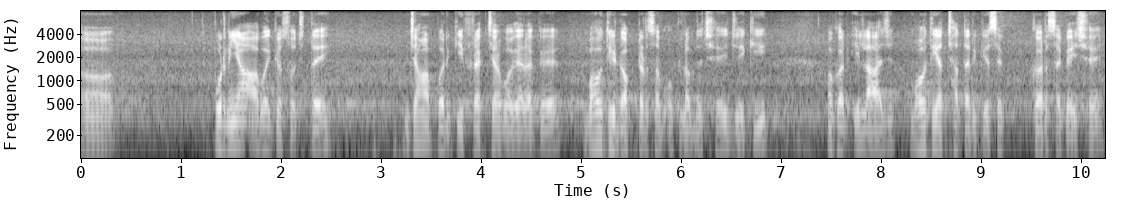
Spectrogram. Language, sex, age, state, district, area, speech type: Maithili, male, 18-30, Bihar, Purnia, rural, spontaneous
